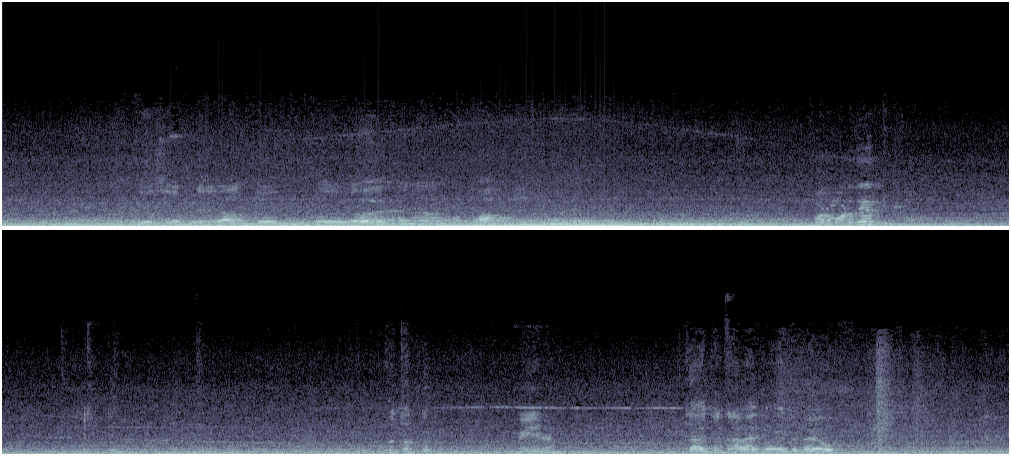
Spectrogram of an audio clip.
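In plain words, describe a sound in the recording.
Young men talk casually close by.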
